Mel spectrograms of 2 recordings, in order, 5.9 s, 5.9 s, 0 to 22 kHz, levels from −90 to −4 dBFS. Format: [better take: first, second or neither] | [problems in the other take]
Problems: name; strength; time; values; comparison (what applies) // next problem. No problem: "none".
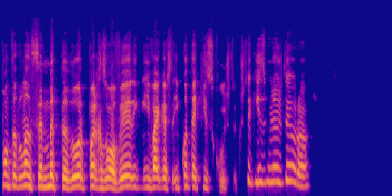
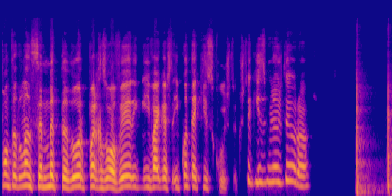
first | footsteps; faint; at 5.5 s; peak 10 dB below the speech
